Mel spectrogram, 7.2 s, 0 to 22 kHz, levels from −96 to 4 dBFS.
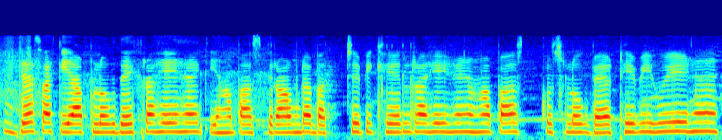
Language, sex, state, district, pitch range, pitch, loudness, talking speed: Hindi, female, Madhya Pradesh, Katni, 235-250 Hz, 245 Hz, -17 LUFS, 205 wpm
